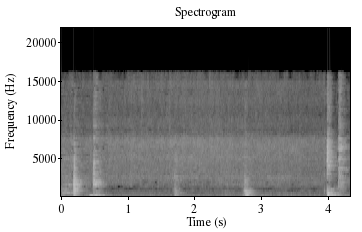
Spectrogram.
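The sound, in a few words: tempering spices sizzling in oil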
